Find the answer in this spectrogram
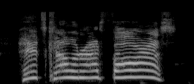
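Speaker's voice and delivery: very high, loud scream. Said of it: "and scream".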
